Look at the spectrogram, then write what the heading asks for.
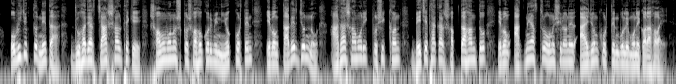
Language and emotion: Bengali, neutral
